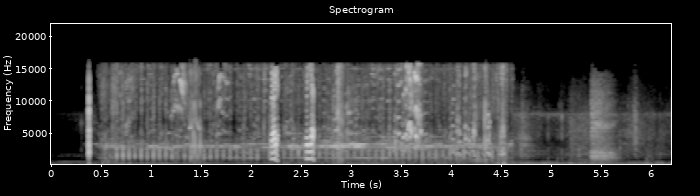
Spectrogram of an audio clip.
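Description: A single finger snap, then about four seconds of fast-forwarded audio: a rapid, even ticking with short squeaky chirps, as the sound is sped up. Near the end it drops back to normal speed with a low steady hum.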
